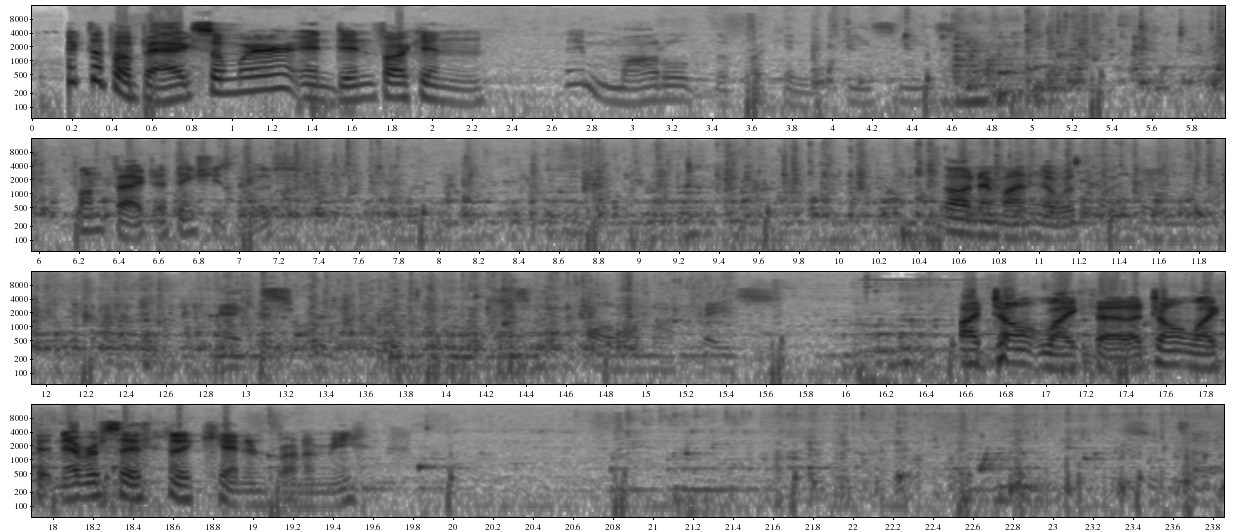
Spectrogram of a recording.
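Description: A plunger squelches and sucks in a clogged toilet.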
